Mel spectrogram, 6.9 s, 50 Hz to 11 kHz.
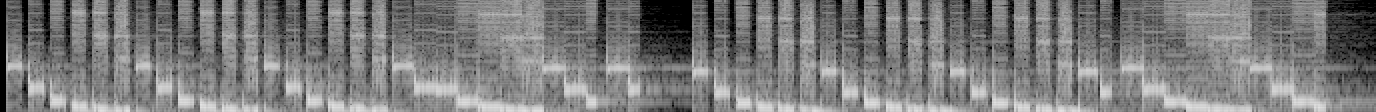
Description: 神秘的合成器
描述：我在fl studio中使用3x振荡器制作的奇怪的合成器
Tag: 140 bpm Dubstep Loops Synth Loops 1.16 MB wav Key : Unknown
